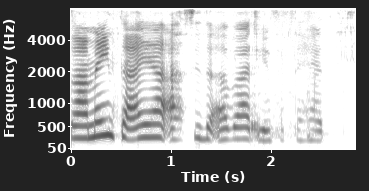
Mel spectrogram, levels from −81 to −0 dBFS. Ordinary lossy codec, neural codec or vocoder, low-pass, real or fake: none; none; none; real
